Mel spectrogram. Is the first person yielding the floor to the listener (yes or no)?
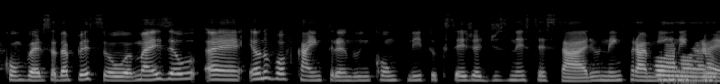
yes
